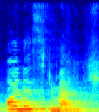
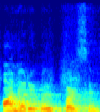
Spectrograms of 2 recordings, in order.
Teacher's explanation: Here H is silent and we pronounce from O. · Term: silent H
